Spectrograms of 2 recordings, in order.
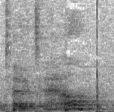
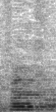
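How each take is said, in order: First: The second syllable has a full strong vowel. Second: The second syllable is a syllabic L. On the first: "a kind of theoretical underlying form" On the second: "Syllabic consonant formation gives you total"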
